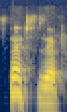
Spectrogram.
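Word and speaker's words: Saytzeff: which is known as Set-Zepf rule. The pronunciation is same, Set-Zepf rule, because in German this Z is pronounced as S and S is pronounced as Z.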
